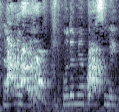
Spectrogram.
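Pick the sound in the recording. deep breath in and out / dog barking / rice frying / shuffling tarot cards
dog barking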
